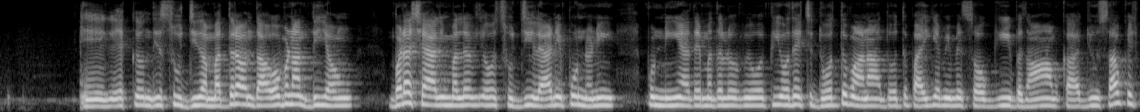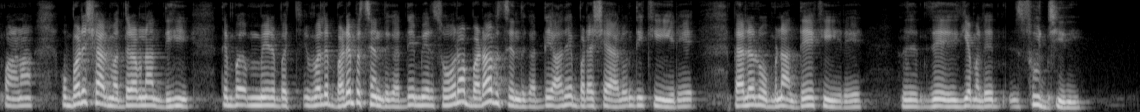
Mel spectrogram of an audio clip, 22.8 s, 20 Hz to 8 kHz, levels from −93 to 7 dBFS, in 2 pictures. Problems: none marked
